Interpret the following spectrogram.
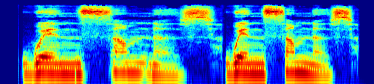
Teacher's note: Both US and UK have the same pronunciation of this word. Stress win. Keep some soft, then nuz light.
